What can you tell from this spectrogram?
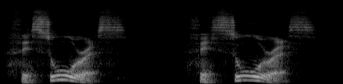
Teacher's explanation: the first syllable has a voiceless th sound it's f it's not a voiced th sound the this word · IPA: /θɪ ˈsɔː rəs/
